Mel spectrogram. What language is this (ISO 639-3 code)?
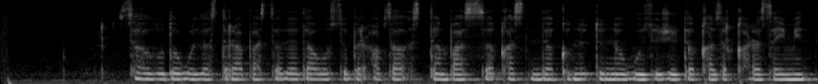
kaz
